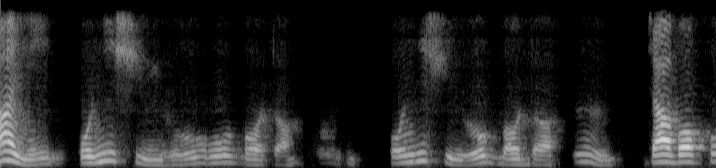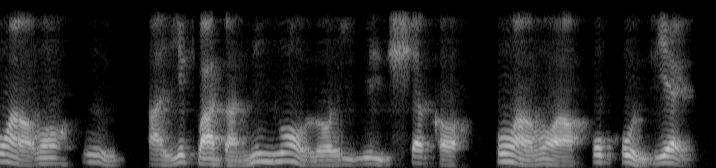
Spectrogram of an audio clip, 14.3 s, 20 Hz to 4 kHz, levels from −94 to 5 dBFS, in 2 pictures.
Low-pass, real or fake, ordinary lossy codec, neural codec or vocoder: 3.6 kHz; fake; none; codec, 16 kHz, 0.8 kbps, ZipCodec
